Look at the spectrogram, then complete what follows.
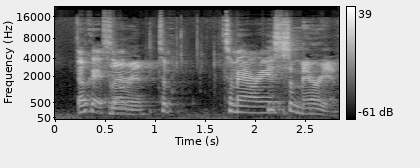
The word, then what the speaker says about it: Tamarian: He's Tamanian. Okay, so... Tamarian.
